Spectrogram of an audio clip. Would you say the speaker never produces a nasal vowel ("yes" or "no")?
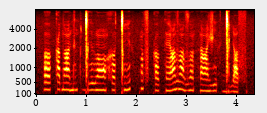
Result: no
